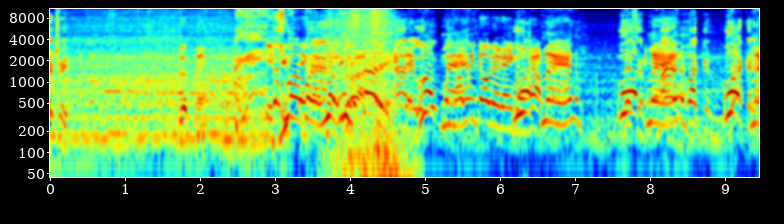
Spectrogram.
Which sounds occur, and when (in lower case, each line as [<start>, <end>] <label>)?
[0.00, 0.26] male speech
[0.00, 9.45] conversation
[0.00, 9.45] motor vehicle (road)
[1.69, 2.07] male speech
[2.43, 3.12] chuckle
[2.85, 7.08] male speech
[3.41, 4.71] sound effect
[7.50, 8.76] male speech
[8.97, 9.45] male speech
